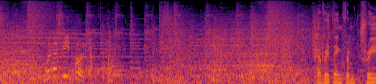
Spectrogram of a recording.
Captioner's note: person speaking foreign language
